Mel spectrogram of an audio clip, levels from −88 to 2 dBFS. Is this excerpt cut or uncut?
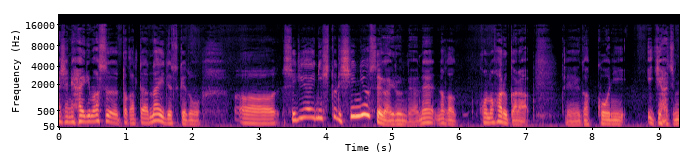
uncut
